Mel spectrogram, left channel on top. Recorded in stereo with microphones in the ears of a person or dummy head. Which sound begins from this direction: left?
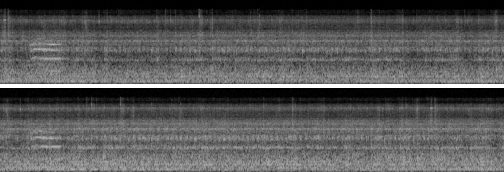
A cat meowing, at 0.3 s.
